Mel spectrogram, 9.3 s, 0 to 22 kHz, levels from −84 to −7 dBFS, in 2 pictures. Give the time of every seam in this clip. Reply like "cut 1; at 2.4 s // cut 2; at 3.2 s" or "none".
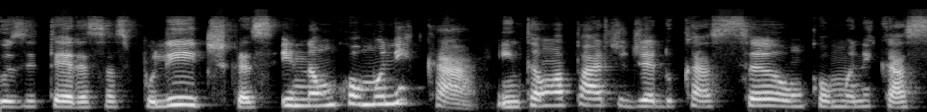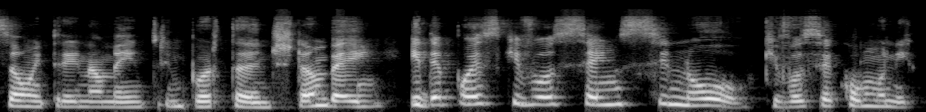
cut 1; at 5.4 s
